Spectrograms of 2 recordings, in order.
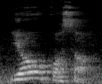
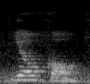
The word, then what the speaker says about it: Yōko: yoko and so so in japanese though we actually write it like you in a japanese character but they're all you there so you pronounce it like o but you know this seems very confusing so to make it easier we just put the bar there yo so if you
